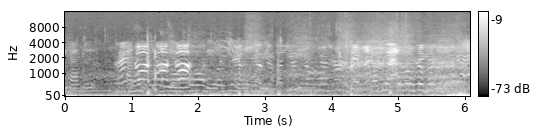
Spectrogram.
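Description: Young men shout to each other across an open field at a distance.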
